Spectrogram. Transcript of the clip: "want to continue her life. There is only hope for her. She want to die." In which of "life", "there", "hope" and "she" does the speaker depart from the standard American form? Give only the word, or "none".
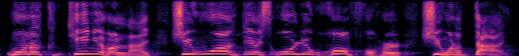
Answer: there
